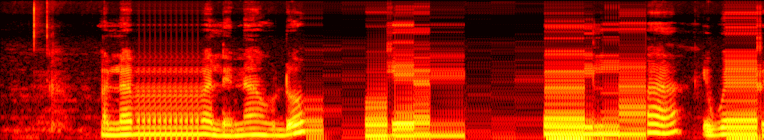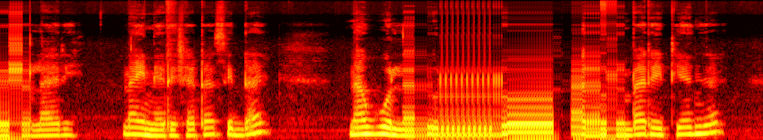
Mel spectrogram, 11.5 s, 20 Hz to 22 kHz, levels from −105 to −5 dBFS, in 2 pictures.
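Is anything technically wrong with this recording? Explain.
Yes. There are two kinds of fault.

System hang loop, 1.04 to 1.52 s (just before "le naudo") and 9.04 to 9.44 s: the system froze while the audio hardware kept replaying a 40 ms buffer, 12 and then 10 times. The result is a 25 Hz machine-gun stutter, with little or nothing actually lost.

Robotic sound from repeated short buffers, 2.30 to 4.84 s (right after "le naudo"), 5.45 to 5.95 s, and 8.77 to 10.45 s: audio likely arrived too seldom, so roughly 20 ms pieces were repeated in place of fresh audio. That imposes a rigid, metallic 50 Hz buzz. Nearly all of the sound is repeats in the first two stretches, and most of it in the third.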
